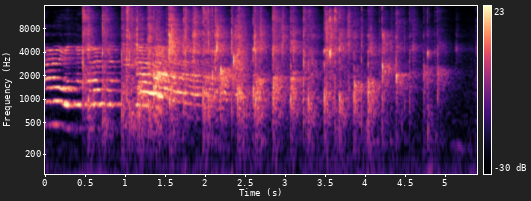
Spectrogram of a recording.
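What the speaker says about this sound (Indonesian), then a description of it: "Ibu Guru minta semuanya tepuk tangan dulu untuk kelompok 3." A classroom group claps for a presenting team in a quick run of sharp, close hand claps that rise and then thin out, with a teacher's voice heard briefly at the start.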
